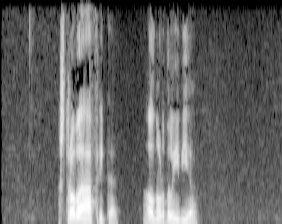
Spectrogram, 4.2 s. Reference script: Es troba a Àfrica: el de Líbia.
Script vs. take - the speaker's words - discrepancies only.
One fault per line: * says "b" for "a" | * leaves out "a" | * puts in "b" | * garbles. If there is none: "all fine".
* puts in "nord"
